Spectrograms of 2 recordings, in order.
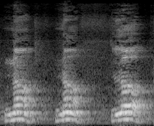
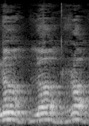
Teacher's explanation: जिह्वा ऊपरी दांतों के मसूलों को स्पर्श करती है।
